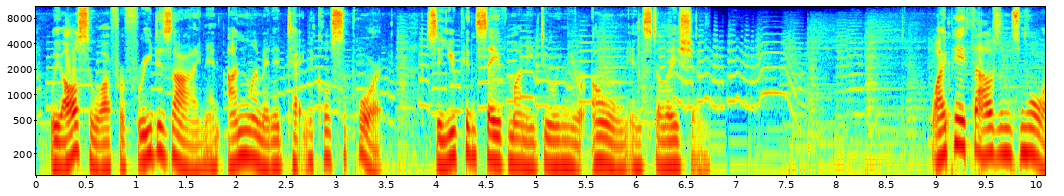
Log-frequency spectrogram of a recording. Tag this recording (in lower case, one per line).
speech
music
